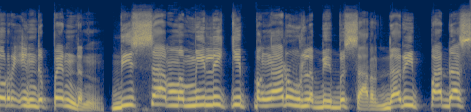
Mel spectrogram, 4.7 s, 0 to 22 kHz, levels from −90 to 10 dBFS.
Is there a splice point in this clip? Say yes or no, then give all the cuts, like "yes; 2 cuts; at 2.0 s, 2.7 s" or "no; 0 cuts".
yes; 1 cut; at 1.0 s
